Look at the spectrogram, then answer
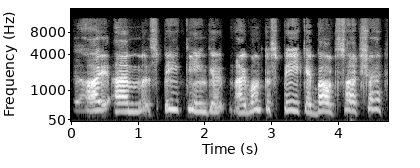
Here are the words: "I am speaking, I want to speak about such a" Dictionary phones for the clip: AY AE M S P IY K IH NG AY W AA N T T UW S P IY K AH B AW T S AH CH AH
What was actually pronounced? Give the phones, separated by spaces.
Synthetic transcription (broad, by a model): AY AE M S P IY K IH NG AY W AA N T T UW S P IY K AH B AW T S AH CH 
